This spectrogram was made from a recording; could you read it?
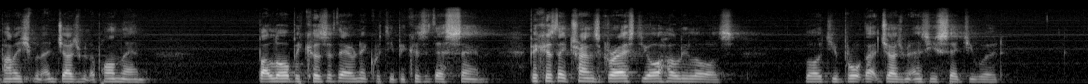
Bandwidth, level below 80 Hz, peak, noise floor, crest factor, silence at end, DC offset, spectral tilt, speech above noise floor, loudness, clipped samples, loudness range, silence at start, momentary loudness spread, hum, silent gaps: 16 kHz; -62 dBFS; -2 dBFS; -51 dBFS; 22 dB; 0.85 s; under 0.1%; -2.5 dB/octave; 29 dB; -21 LUFS; under 0.1%; 5 LU; 0 s; 17 LU; none; none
